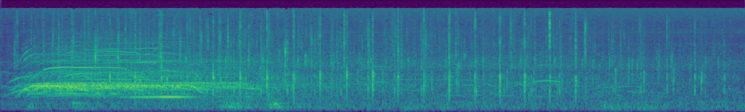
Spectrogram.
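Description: A crowd bursts into loud cheering and whoops over applause, then the voices fade and steady, dense clapping carries on for several more seconds.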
